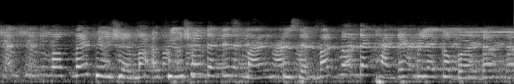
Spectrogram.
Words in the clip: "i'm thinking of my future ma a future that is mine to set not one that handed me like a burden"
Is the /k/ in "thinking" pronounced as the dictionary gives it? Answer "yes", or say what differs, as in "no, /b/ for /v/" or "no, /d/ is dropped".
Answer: no, /k/ is dropped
